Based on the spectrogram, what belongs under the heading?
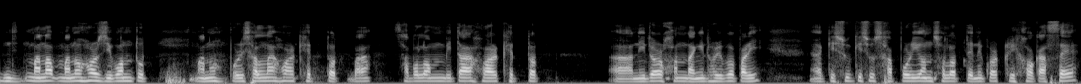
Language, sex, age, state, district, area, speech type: Assamese, male, 30-45, Assam, Majuli, urban, spontaneous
